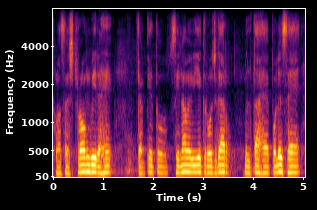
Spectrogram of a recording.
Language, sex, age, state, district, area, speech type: Hindi, male, 45-60, Madhya Pradesh, Jabalpur, urban, spontaneous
